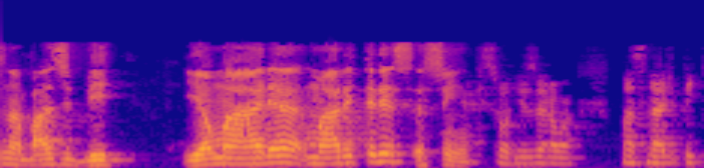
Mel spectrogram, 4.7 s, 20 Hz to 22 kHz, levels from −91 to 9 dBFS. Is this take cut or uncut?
cut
